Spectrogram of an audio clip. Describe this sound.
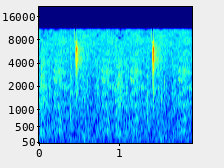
Random Loop
nice loop coming out of random sounds
apple, BAckground, Beat, Bite, chew, crunch, eat, eating, experimental, food, Loop, munch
